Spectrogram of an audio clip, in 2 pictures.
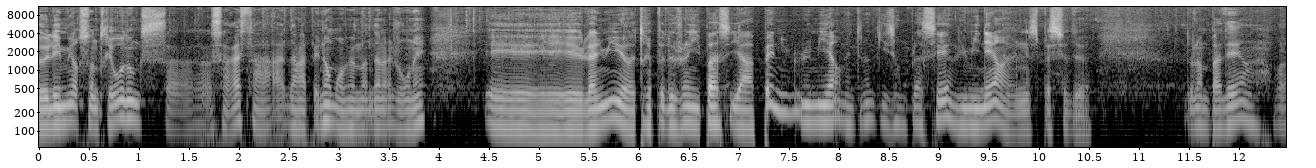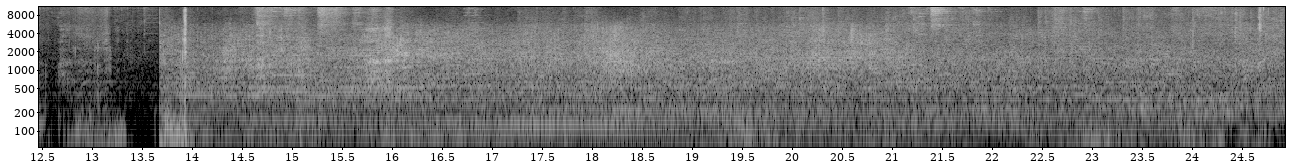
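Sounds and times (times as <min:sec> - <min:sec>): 
speech: 0:00.0 - 0:10.8, 0:11.4 - 0:13.1
helicopter rotor thrum passing overhead: 0:13.7 - 0:24.9.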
